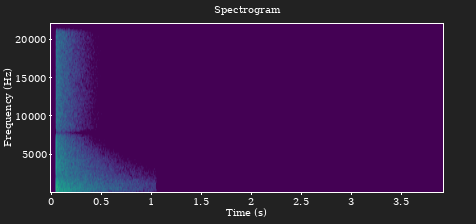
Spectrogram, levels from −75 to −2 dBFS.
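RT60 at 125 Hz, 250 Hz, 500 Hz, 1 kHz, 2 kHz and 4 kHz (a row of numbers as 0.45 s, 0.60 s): 1.6 s, 2.0 s, 2.0 s, 2.3 s, no reading, 1.6 s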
